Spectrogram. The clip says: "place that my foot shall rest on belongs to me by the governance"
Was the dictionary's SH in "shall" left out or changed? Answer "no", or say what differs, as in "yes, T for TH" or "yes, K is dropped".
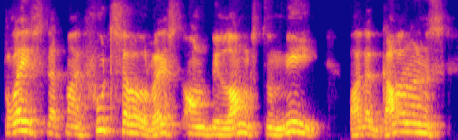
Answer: yes, S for SH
